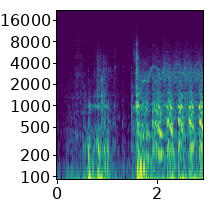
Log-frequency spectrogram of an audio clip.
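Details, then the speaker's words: Zetor Proxima CL 100 diesel tractor at about 3000 engine hours, shut off after mixing with the feed wagon and wouldn't restart 10 minutes later; error codes shown, history of AdBlue faults: heavy rhythmic cranking, never starts, cause unconfirmed. "ma chęci ale coś blokuje takie kody"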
